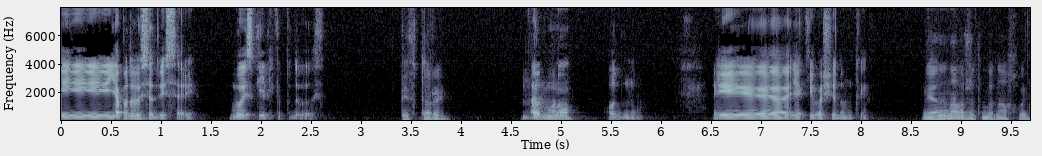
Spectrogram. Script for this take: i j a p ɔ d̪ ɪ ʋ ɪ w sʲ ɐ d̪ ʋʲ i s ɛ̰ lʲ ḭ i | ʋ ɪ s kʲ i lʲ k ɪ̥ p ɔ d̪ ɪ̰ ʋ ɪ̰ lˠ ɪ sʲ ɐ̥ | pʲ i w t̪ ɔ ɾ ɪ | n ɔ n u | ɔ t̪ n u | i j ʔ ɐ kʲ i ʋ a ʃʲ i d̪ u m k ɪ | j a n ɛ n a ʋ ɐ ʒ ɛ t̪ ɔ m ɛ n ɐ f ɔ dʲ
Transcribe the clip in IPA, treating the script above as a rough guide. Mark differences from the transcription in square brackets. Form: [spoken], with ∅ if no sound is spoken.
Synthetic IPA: i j a p ɔ d̪ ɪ ʋ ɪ w sʲ ɐ d̪ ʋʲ i s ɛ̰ [ɾʲ] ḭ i | ʋ ɪ s kʲ i lʲ k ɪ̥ p ɔ d̪ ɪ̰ ʋ ɪ̰ lˠ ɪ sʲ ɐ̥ | pʲ i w t̪ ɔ ɾ ɪ | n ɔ n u | ɔ [d̪] n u | i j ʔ ɐ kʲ i ʋ a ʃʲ i d̪ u m k ɪ | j a n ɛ n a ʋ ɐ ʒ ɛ t̪ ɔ [b] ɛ n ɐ [x] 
